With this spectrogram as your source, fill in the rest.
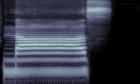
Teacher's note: یہ جزم والا حرف حروف قلقلہ میں سے نہیں ہے، اس لیے ہم یہاں پر قلقلہ بھی نہیں کریں گے، صرف ناس ایسے رک جائیں گے، ناس ایسی آواز نہ لائیں۔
